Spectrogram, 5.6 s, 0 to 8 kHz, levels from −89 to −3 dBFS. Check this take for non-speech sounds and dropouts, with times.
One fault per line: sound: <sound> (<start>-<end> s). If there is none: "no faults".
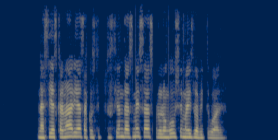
no faults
